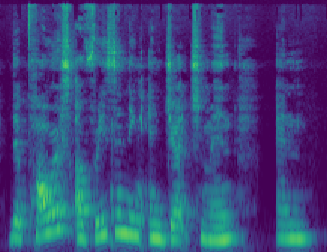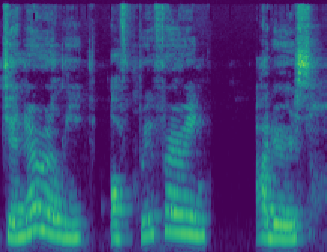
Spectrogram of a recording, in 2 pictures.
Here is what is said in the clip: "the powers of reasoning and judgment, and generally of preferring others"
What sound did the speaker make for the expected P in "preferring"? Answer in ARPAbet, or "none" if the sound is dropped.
P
